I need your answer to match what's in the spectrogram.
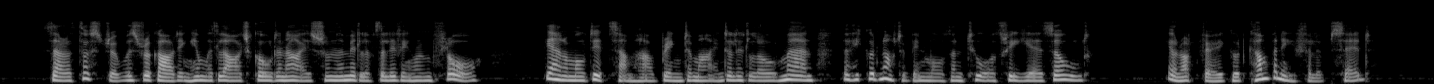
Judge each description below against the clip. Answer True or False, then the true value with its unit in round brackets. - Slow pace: False (195 wpm)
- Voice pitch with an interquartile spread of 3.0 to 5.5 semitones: False (2.6 semitones)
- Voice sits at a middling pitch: True (180 Hz)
